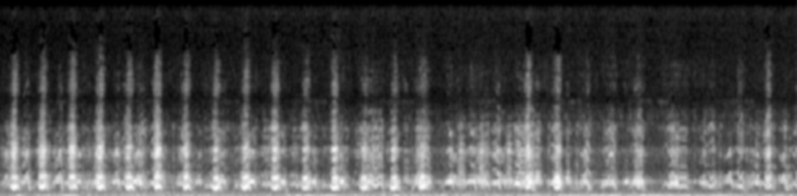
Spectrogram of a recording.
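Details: A crowd of farmed Muscovy ducks swimming in floodwater calls constantly, with short raspy notes overlapping several times a second.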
